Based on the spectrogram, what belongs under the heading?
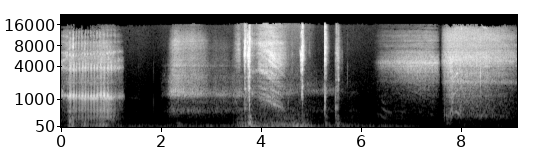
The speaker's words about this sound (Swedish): Här hörde vi snarkningar som slutade när någon fick munnen förtejpad. Det låter ju som en väldigt drastisk metod för bättre sömn.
